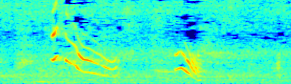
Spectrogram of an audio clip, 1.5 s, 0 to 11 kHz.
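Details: A 1-week-old puppy with its eyes still closed gives two thin, high-pitched squealing whimpers that slide downward in pitch.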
